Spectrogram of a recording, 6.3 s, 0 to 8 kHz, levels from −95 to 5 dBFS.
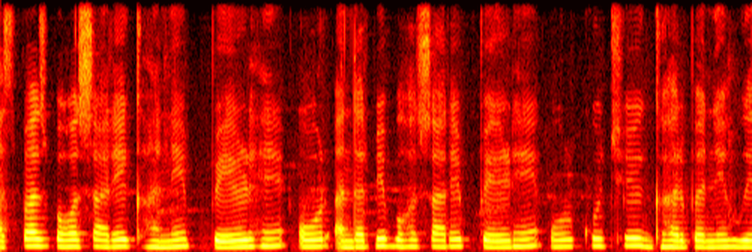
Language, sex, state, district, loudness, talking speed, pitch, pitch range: Hindi, female, Haryana, Charkhi Dadri, -17 LUFS, 180 wpm, 205 Hz, 195-215 Hz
